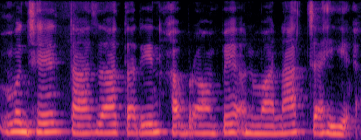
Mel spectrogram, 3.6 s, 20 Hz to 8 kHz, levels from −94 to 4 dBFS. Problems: background sounds at intervals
